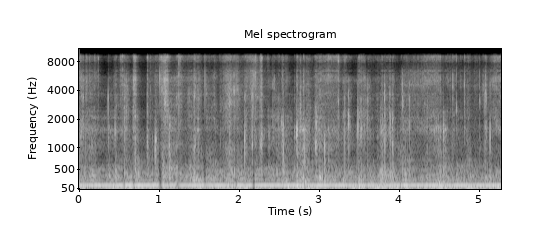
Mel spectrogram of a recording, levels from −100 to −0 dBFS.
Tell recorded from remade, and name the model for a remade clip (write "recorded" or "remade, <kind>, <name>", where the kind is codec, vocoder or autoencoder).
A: remade, codec, SNAC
